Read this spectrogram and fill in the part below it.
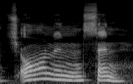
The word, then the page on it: ch'ooninsin: hupa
